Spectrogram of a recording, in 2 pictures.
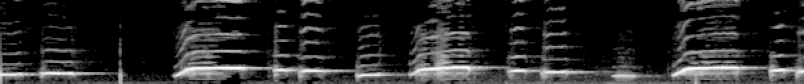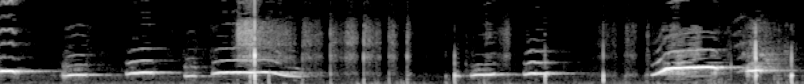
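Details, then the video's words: Pet cockatiel in full whistling display after its talking: a continuous, fast sequence of clear whistled notes, repeated rising swoops and stepped lower tones, with light clicks between phrases. "Sultan Papağanı Konuşması - Eşek Sıpası Diyor"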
